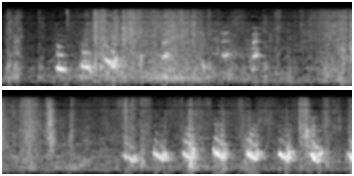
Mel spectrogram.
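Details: Bronze turkey hen in February, egg bound, uttering a few yelps and higher squeaky notes, a quieter spell, then a fast regular series of loud, rasping yelps, roughly three per second.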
